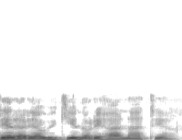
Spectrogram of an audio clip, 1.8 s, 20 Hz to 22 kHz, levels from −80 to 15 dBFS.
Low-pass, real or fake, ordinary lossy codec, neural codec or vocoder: 7.2 kHz; real; none; none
